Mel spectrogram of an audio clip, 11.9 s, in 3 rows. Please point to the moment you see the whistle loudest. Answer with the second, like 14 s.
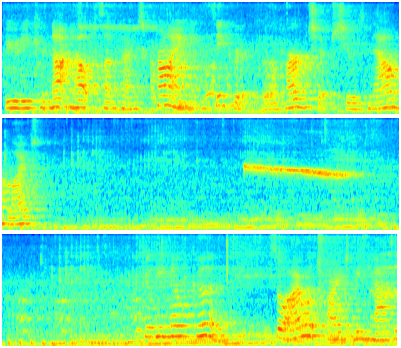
7 s.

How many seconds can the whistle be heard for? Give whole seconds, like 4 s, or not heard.
2 s.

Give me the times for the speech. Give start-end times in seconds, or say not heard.
0.0-4.3, 9.3-11.8.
